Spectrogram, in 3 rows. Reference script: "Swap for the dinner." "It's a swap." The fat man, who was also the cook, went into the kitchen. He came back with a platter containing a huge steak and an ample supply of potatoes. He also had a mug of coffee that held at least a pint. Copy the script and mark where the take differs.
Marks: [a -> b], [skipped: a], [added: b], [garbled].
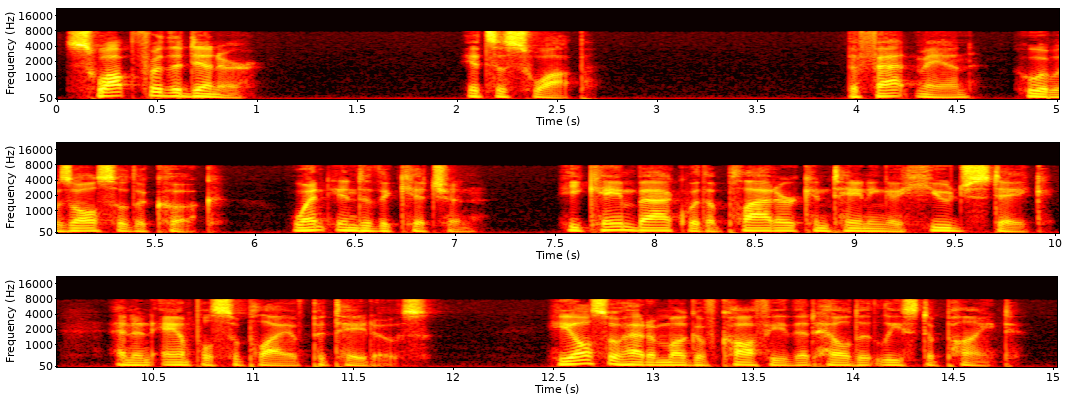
"Swap for the dinner." "It's a swap." The fat man, who was also the cook, went into the kitchen. He came back with a platter containing a huge steak and an ample supply of potatoes. He also had a mug of coffee that held at least a pint.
